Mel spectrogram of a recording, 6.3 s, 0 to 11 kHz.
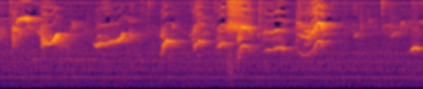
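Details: Samyong, the helmeted friarbird of Nusa Tenggara, Indonesia, nicknamed the bird of 1001 voices, giving trotolan-style lure song for teaching sounds: a run of varied rising whistles, slurred squeaks and harsh chattering notes with brief pauses.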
